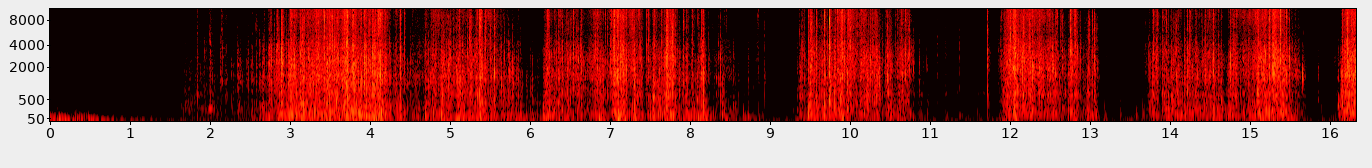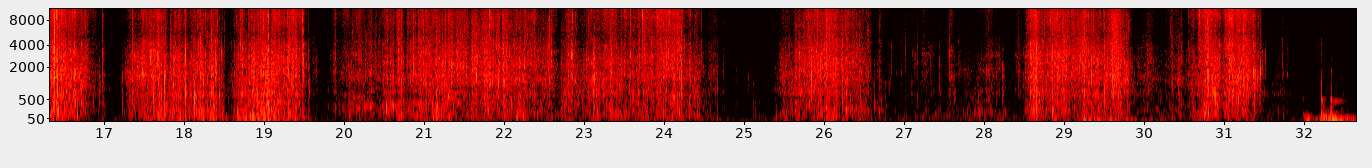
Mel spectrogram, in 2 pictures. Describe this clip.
Folding paper
Close-up sound of paper folding.
folding, paper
